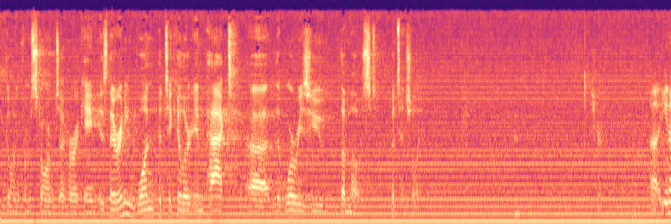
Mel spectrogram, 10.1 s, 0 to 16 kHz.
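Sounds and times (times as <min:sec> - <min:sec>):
man speaking: 0:00.0 - 0:06.4
electrical mains hum: 0:00.0 - 0:10.0.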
